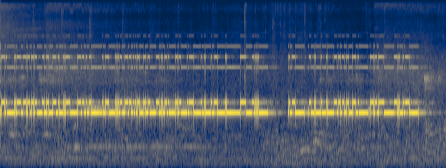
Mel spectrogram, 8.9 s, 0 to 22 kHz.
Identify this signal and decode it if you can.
TTY/TDD text telephone tones (45.45 baud Baudot), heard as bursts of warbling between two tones, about 400 Hz shift, 1600 Hz centre, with room echo and the noise of a subway station. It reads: … LINE WAS SINGLE-TRACK IN THE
